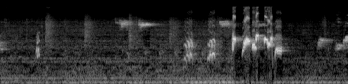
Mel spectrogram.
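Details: Red-whiskered bulbul singing in the morning, a fast 'ché' style training song used to stimulate newly caught birds: a few chirps build into a rapid cluster of loud, ringing, warbled notes, followed by brief upward whistles.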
